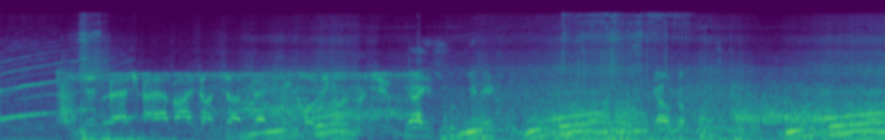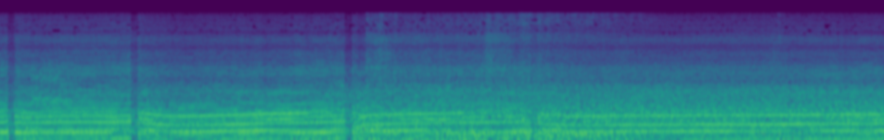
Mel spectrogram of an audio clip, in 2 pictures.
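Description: A car engine revs and roars, rising through gears.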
